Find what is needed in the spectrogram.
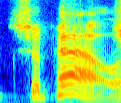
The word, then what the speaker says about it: Chappell: No, it's not Chaparral. – It's Chaparral. – No, come on. Don't like mess with people's names. – I'm not like, messing. No... That's how I would pronounce it. Chaparral. – But there's no R. – Where's there's no R? – There's no R in her last name. – Spell her last name. – C-H-A-P-P-E-L-L. – Chappell.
